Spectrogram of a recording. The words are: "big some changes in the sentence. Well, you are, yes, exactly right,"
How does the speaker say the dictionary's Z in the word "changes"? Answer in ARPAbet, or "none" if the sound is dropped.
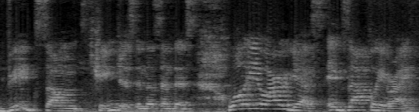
Z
